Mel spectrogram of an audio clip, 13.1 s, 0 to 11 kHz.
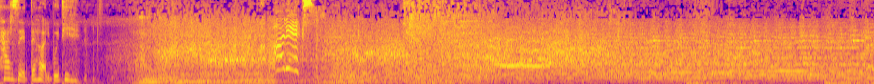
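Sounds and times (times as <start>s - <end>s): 
speech: 0.0s - 1.4s
car engine roaring and accelerating hard: 1.6s - 13.0s
car tire squeal: 1.7s - 6.2s, 6.8s - 11.6s.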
